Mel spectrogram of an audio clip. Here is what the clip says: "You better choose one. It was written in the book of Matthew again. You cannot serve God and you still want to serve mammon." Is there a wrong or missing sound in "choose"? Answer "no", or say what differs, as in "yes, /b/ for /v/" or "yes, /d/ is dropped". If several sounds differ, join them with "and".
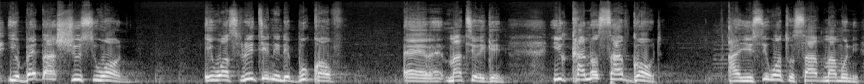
yes, /ʃ/ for /tʃ/ and /s/ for /z/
